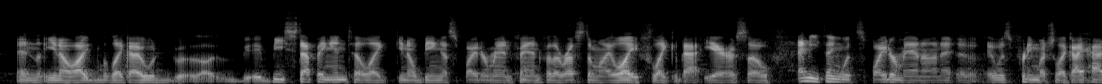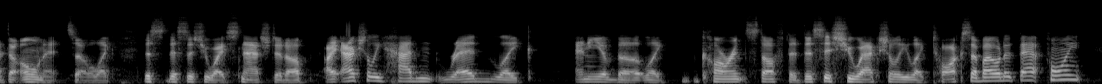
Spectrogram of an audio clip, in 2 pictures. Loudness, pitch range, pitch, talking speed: -27 LUFS, 100-130 Hz, 110 Hz, 195 wpm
